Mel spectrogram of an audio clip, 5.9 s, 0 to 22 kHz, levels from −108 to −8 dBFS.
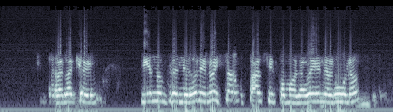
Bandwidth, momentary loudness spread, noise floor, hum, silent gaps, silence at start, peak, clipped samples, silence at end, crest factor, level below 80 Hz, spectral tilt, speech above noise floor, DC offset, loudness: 8.2 kHz; 9 LU; -50 dBFS; none; none; 0.75 s; -6 dBFS; under 0.1%; 0.25 s; 16 dB; -42 dBFS; -6.5 dB/octave; 31 dB; under 0.1%; -20 LUFS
